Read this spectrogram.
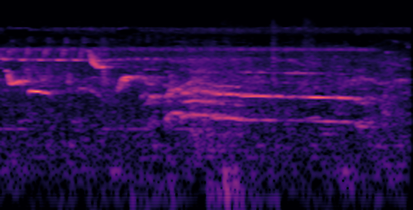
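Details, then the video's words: Birds singing, heard from the Tlamamala lookout: clear whistled notes, several slurring downward, then one long steady whistle lasting over a second and a lower sliding note, against a faint low rumble. "se escucha el canto de los pájaros"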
